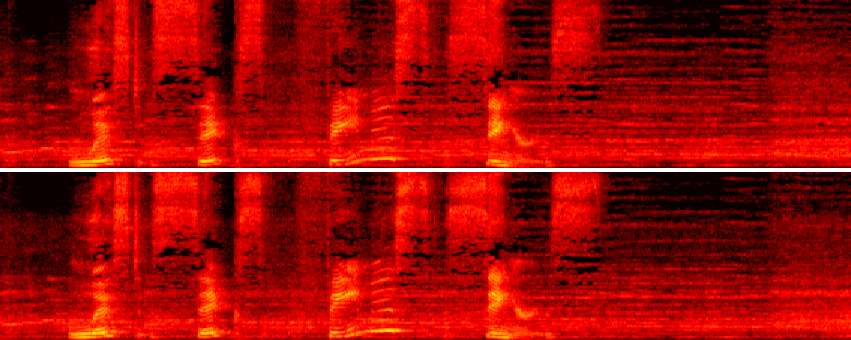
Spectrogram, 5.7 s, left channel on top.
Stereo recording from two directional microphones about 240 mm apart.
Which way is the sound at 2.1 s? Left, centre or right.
Centre.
